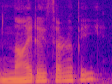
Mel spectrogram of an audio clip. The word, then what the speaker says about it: nidotherapy: Is it nidotherapy? – That's right. It is a long I, because the treatment is named after nidus, the Latin for nest, and the notion behind that is that the nest is a very adaptable environment for whatever goes into it.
